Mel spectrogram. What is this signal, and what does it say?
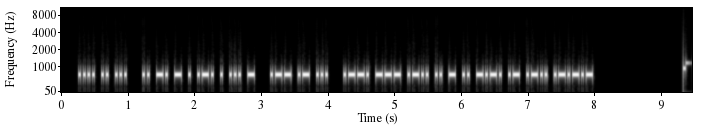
Morse code, heard as a keyed tone, about 34 wpm, 690 Hz. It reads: HIS INTEREST WAS POLITICAL.
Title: Sentences from Top 1000 Words - Review Part 5 - 35wpm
